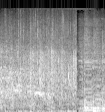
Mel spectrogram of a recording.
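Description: Studio audience applauding. About a second and a half in, the applause cuts off and a short music sting starts.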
